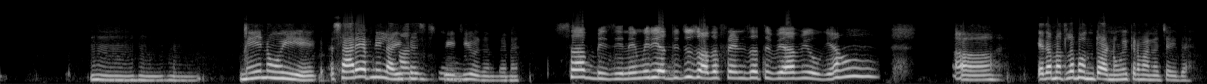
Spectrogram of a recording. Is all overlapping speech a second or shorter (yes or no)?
yes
